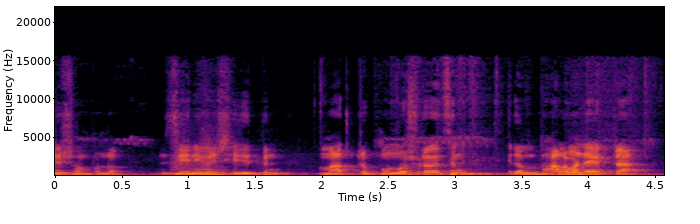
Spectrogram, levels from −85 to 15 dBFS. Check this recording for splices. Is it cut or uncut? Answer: uncut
